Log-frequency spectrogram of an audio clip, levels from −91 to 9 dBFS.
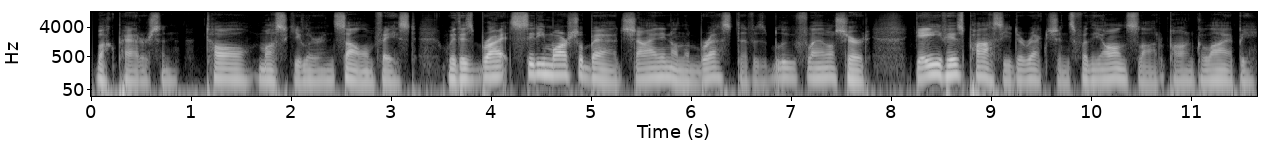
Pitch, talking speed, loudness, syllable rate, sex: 105 Hz, 160 wpm, -21 LUFS, 4.7 syllables/s, male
